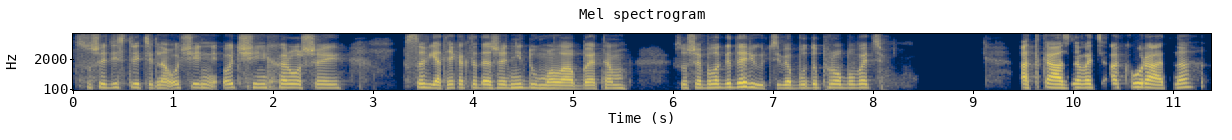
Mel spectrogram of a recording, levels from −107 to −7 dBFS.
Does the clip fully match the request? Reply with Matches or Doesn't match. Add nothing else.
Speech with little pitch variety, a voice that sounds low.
Doesn't match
